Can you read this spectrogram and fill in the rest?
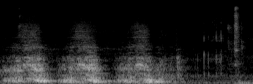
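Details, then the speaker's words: Mahindra Roxor diesel at about −11° with the standard battery, after the grid heater warms up. The starter drags the engine over slowly at about two laboured compressions a second, then quits without firing. It is too cold to start. "it will start it's just too cold and I also have to run inside my hands are getting super cold"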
